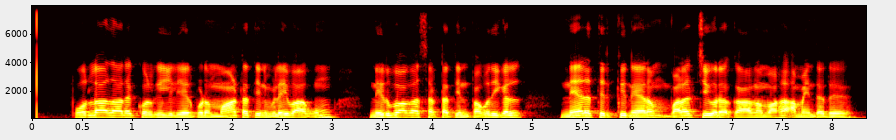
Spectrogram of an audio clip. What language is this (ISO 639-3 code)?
tam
